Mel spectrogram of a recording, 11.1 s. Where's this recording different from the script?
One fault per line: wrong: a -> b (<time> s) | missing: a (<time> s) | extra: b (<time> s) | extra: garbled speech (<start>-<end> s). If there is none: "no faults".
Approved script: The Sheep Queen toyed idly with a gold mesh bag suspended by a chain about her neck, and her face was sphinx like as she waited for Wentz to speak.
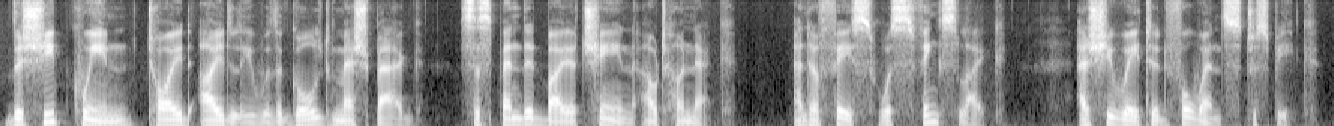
wrong: about -> out (5.3 s)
